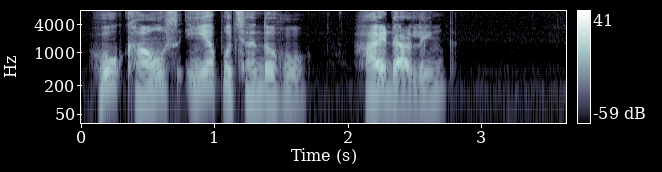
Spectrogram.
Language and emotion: Sindhi, neutral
